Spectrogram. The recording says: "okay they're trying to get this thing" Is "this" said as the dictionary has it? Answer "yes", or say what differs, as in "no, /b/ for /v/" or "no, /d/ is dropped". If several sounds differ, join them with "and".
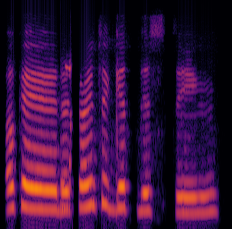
yes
